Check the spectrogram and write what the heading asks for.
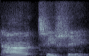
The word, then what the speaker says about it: Tishi: Tishi is how you say my surname, but I'm a nutritionist and also an author of quite a few books.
